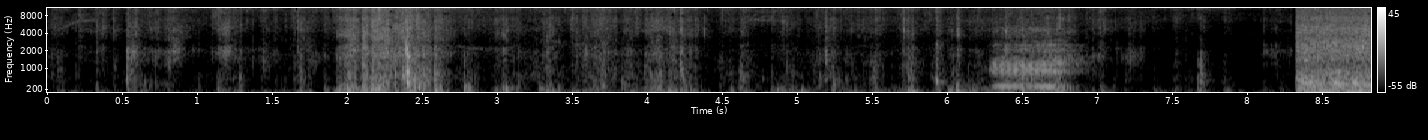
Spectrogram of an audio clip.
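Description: Cattle lowing at a cattle fair in São Benedito, Ceará, amid a busy livestock crowd, with a clear moo standing out near the middle and shuffling, clopping and background bustle throughout, then a sudden loud noise at the end.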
